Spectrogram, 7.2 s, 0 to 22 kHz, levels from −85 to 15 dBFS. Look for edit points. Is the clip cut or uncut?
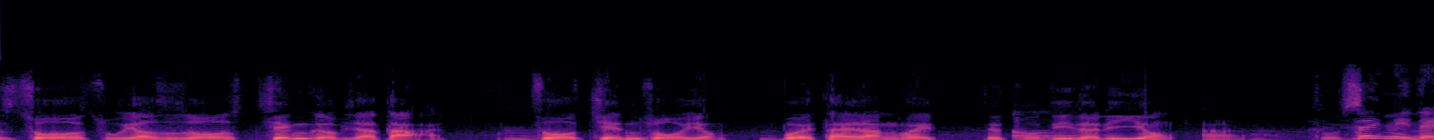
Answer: cut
